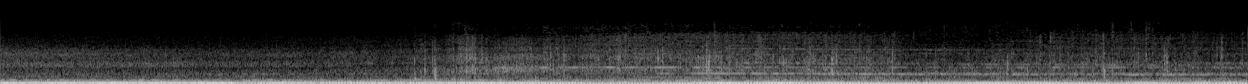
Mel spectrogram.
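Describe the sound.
Steady low engine rumble from a Hyundai Sonata running almost out of gas as it pulls over onto a dirt road in Texas, droning evenly without breaks and with no talk.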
